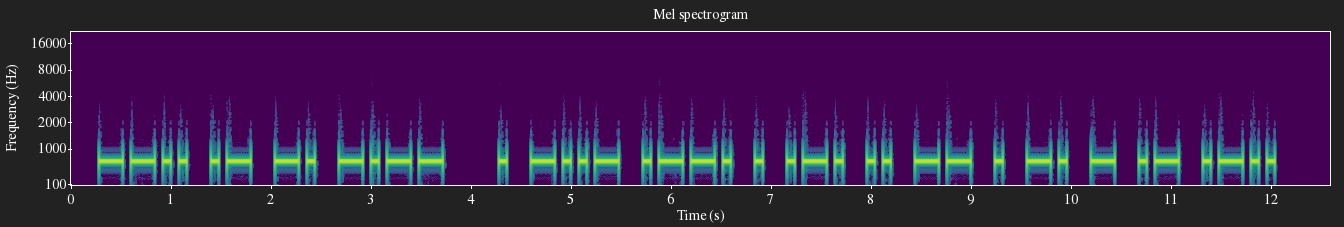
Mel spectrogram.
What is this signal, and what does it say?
Morse code, heard as a keyed tone, about 15 wpm, 700 Hz. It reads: ZANY EXPERIMENTAL
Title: Pangram Challenge v2 - 15wpm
